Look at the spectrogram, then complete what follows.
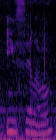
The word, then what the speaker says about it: Yves Saint Laurent: Yves Saint Laurent. Very good pronunciation.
